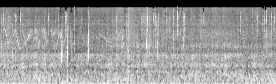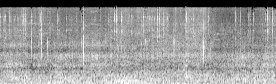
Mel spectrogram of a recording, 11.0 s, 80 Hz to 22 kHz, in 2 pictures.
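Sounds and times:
bicycle clicks and rattles: 0.0 - 11.0
wind buffeting microphone: 0.0 - 11.0.

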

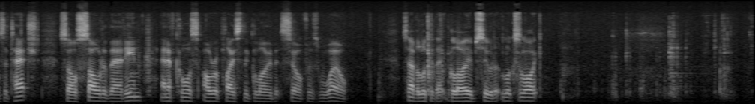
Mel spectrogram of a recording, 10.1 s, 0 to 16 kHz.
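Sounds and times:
faint clicks and scrapes: 7.5 - 10.0.

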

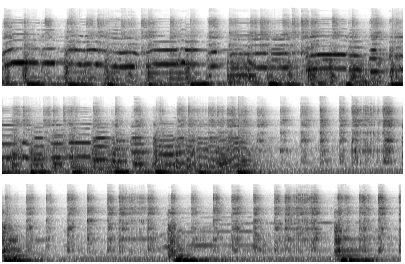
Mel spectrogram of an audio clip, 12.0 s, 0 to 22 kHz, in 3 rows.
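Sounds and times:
violin melody: 0.0 - 6.7
jazz band playing: 0.0 - 12.0.

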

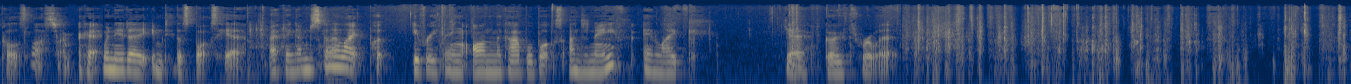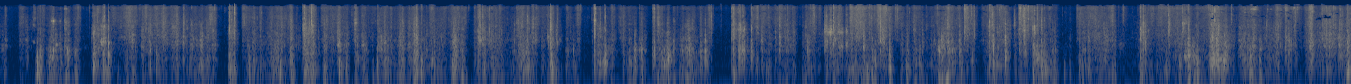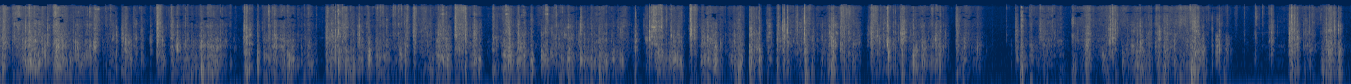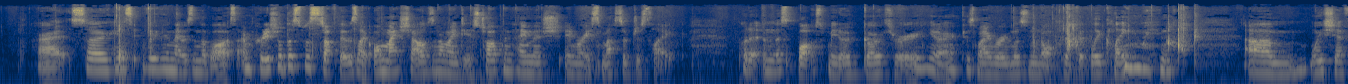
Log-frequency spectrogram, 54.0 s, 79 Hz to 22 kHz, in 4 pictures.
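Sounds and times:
packaging clattering and crinkling: 8.8 - 42.2, 50.6 - 52.6.

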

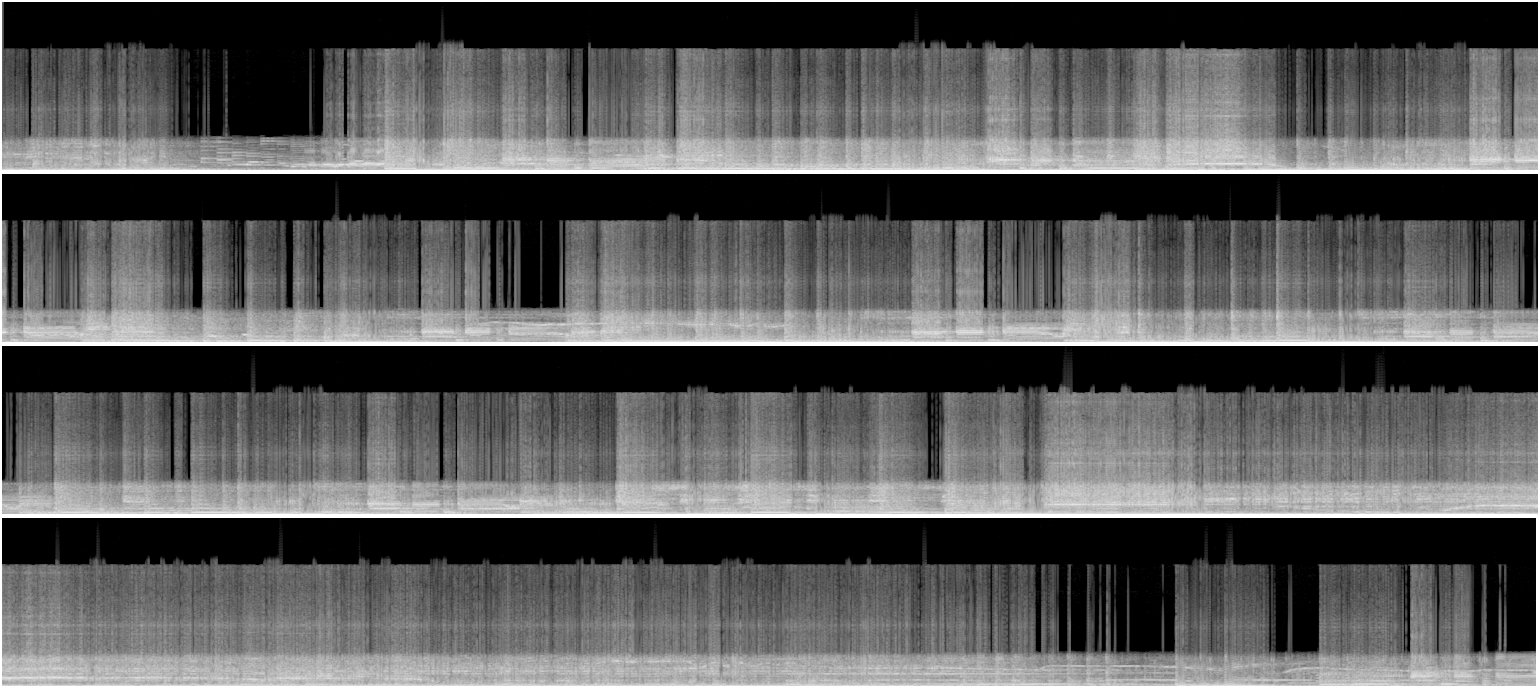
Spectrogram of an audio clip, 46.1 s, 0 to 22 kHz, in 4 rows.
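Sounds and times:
drums: 0.0 - 46.0
electric guitar: 0.0 - 46.0
funk band playing: 0.0 - 46.0
keyboards: 0.0 - 46.0.

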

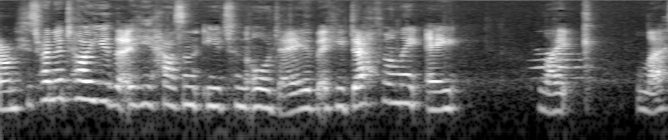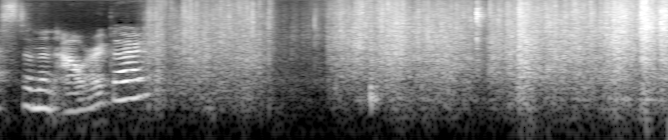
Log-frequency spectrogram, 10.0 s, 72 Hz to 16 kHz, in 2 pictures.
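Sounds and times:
plastic bag crinkling: 6.0 - 10.0.

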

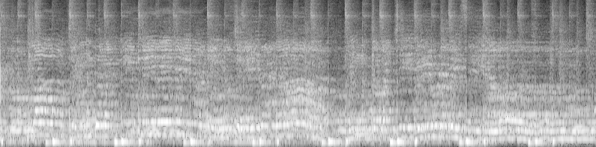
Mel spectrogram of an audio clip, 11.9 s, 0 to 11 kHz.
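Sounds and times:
choir singing worship song: 0.0 - 11.9
electronic keyboard: 0.0 - 11.9
steady beat: 0.0 - 11.9.

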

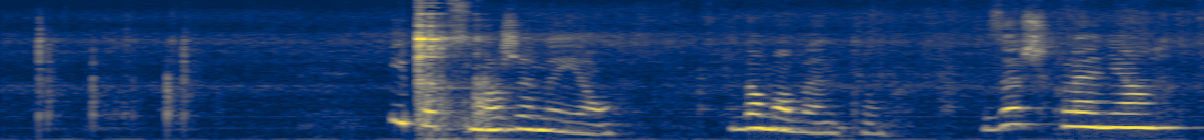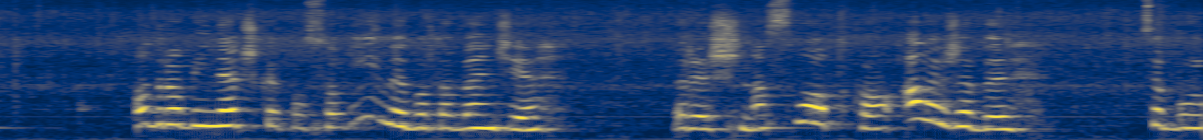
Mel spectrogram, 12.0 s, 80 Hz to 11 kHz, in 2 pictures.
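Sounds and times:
onion sizzling in hot oil: 0.0 - 12.0.

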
